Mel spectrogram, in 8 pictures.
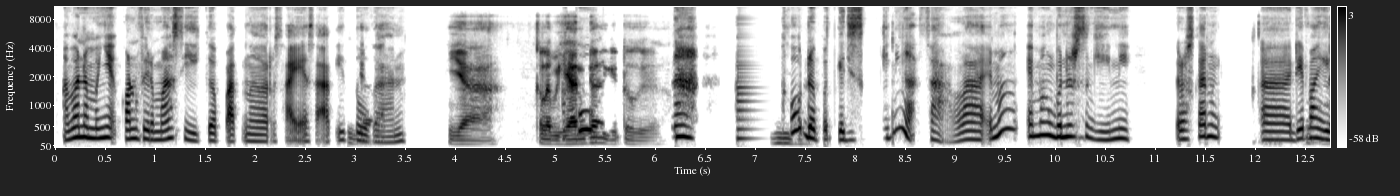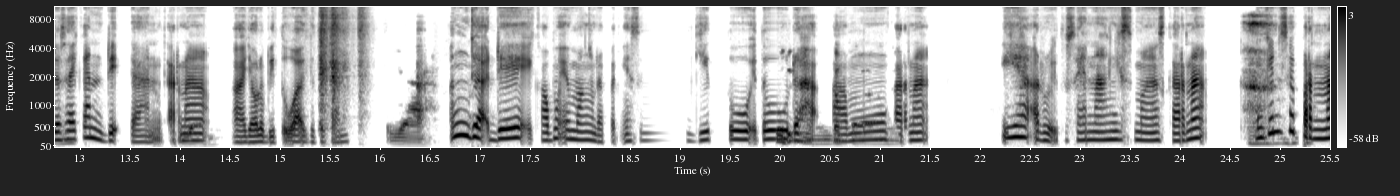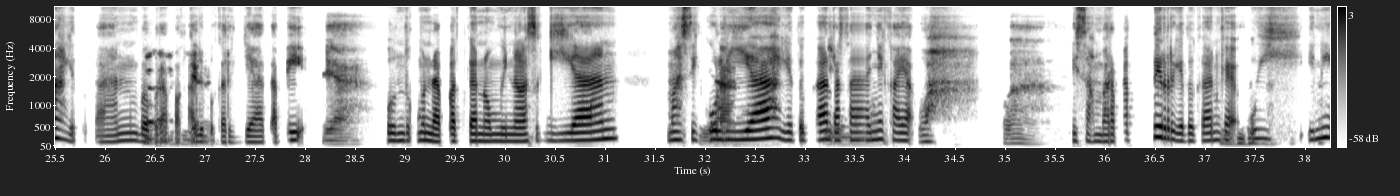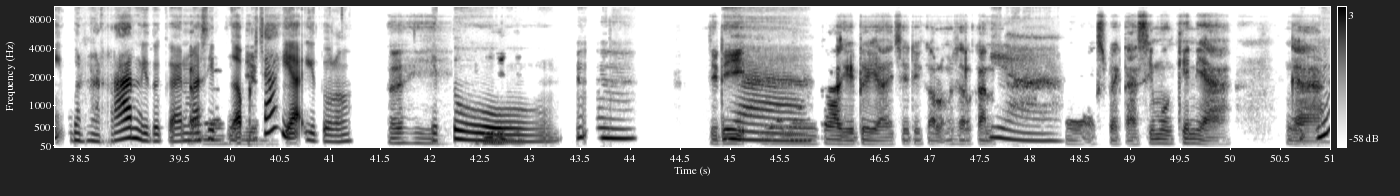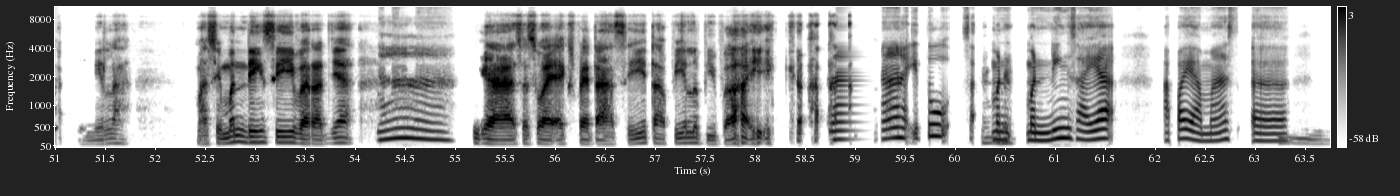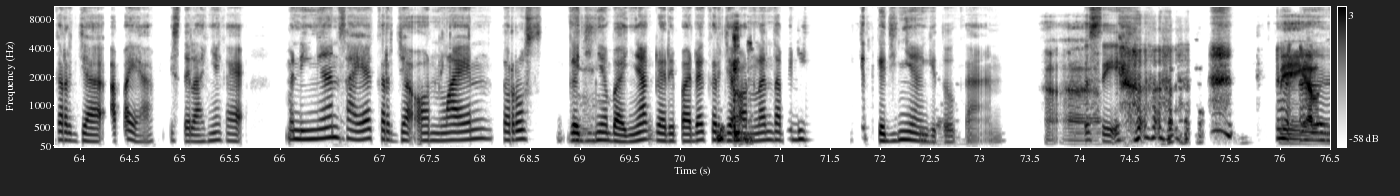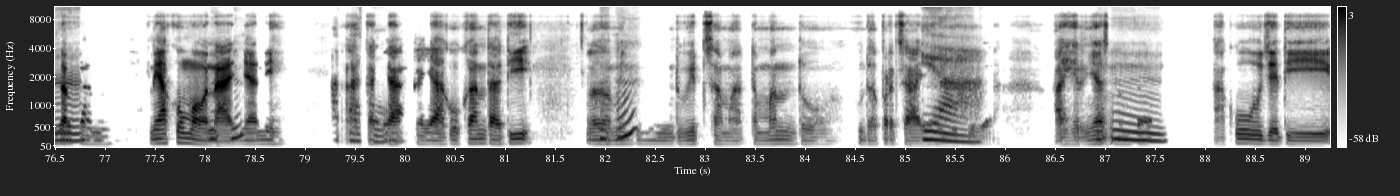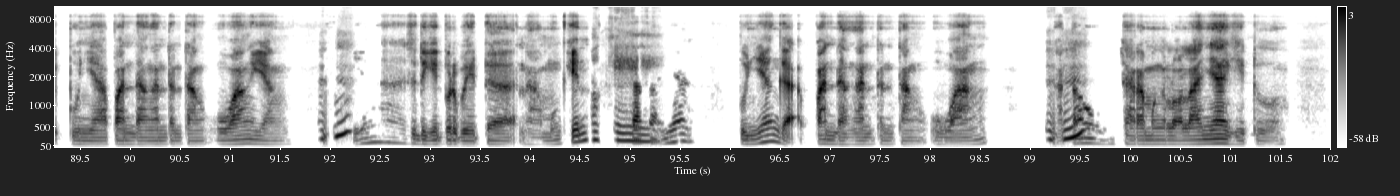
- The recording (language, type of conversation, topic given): Indonesian, unstructured, Apa pengalaman paling mengejutkan yang pernah kamu alami terkait uang?
- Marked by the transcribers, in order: static; in English: "partner"; other background noise; distorted speech; laugh; unintelligible speech; chuckle; laugh; unintelligible speech; chuckle; tapping; laughing while speaking: "baik"; laugh; chuckle; laugh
